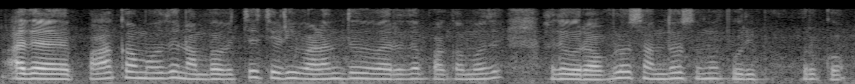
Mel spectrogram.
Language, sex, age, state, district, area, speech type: Tamil, female, 30-45, Tamil Nadu, Tiruchirappalli, rural, spontaneous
